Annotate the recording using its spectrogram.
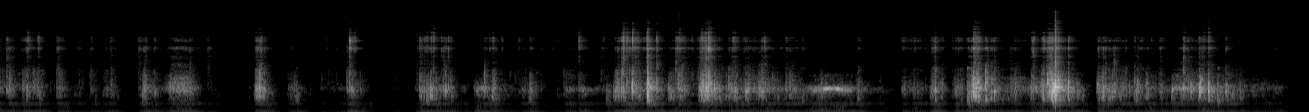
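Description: Hands tear open a crinkling foil card pack.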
